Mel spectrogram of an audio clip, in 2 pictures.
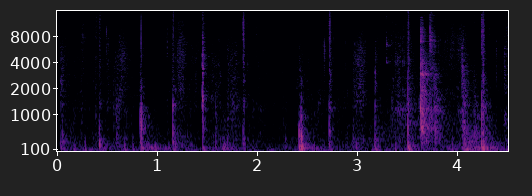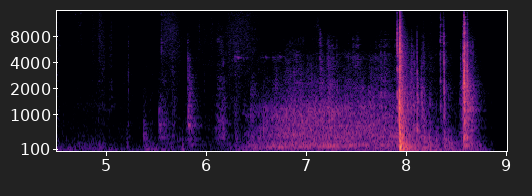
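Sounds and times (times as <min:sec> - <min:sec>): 
horse walking into stable: 0:00.0 - 0:06.4
sliding gate latch: 0:05.8 - 0:08.8
stable door: 0:06.2 - 0:08.8.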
